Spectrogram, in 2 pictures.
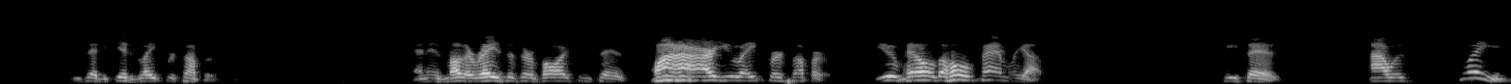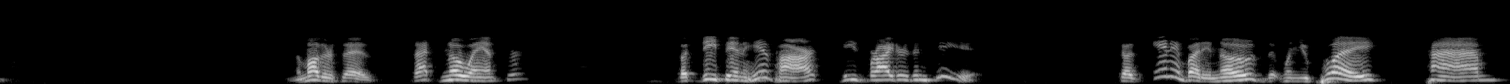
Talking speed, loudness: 115 wpm, -20 LUFS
